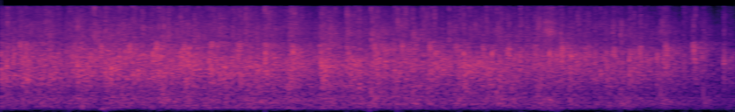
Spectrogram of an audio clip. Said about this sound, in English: And so we can definitely applaud the Lord for that.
